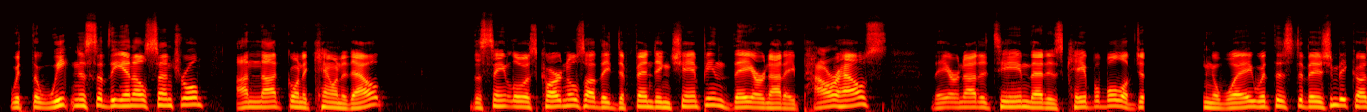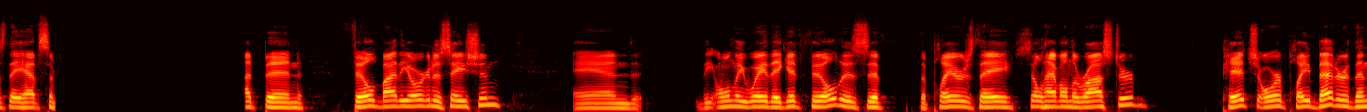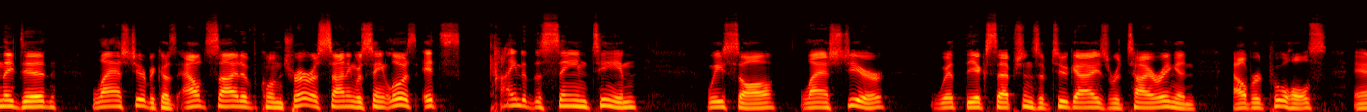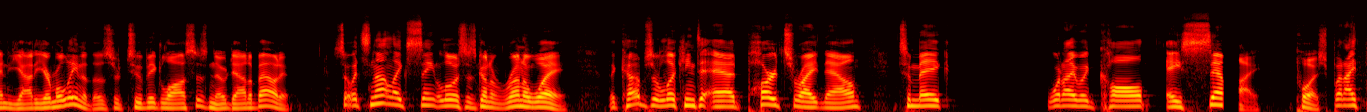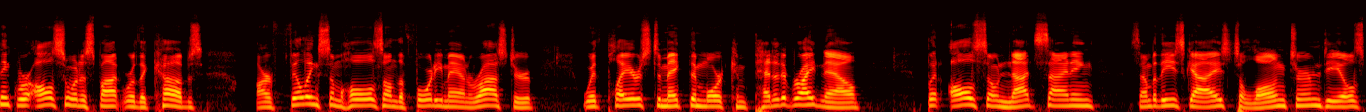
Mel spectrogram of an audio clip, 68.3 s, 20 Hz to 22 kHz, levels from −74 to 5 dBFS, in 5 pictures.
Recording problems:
audio cutting out; at 11 s for 0.5 s, at 14 s for 2 s and at 53 s

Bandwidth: 14.5 kHz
